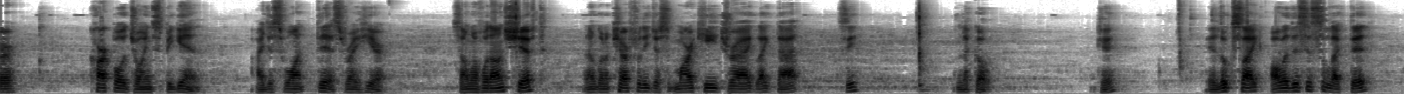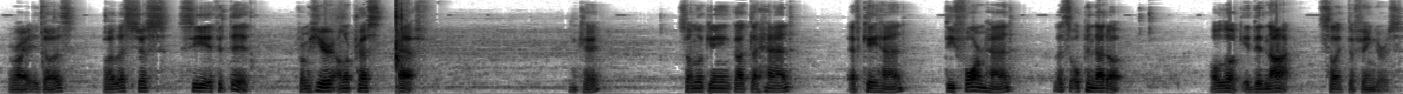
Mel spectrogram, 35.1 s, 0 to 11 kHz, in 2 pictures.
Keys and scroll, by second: 22.3 f.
